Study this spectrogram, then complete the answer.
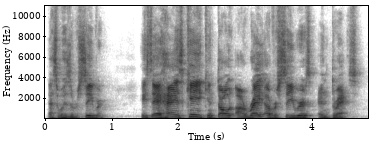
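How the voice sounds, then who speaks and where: A man with a high voice hosts a casual live-stream sports show at a moderate pace, talking in a loose, slangy, animated way. He reads chat messages aloud into a streaming mic.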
